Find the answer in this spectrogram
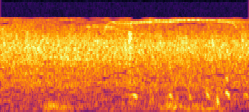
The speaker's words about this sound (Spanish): Que la última vez que lo aplaudieron así fue cuando se perdió en la playa.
